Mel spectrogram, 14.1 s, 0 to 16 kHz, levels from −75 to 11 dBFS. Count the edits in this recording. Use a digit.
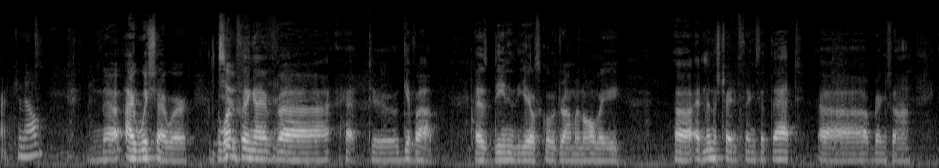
1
